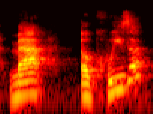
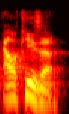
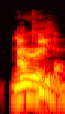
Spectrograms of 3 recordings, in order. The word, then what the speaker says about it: Alquiza: Matt Alquiza? Close, Alquiza. Alquiza.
